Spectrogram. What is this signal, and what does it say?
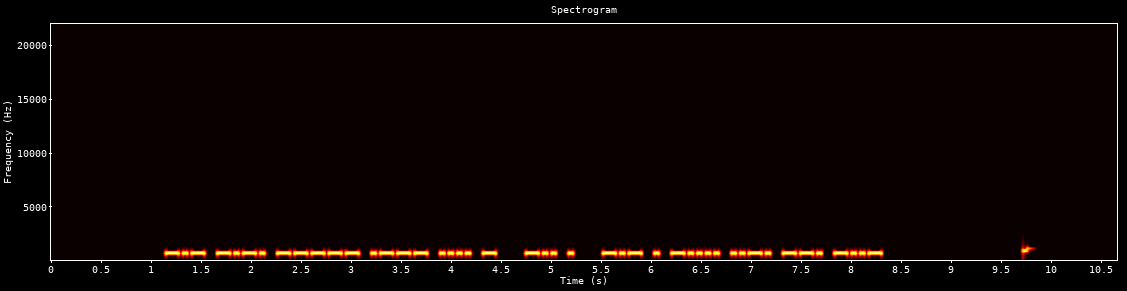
Morse code, heard as a keyed tone, about 28 wpm, 700 Hz. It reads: KC0JHT DE KE6FGX
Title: USA Callsign DE Callsign - 6 Characters - 28wpm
